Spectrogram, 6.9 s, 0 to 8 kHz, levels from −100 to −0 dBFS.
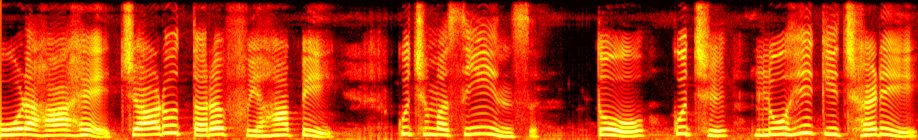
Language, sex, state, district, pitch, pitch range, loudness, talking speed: Hindi, female, Bihar, West Champaran, 320 Hz, 300-350 Hz, -13 LUFS, 120 wpm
